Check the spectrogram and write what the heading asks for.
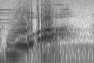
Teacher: there's a tension in your throat that just cuts off the sound. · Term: glottle stop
